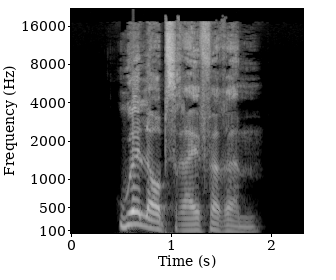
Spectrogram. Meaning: strong dative masculine/neuter singular comparative degree of urlaubsreif
- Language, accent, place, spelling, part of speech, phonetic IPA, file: German, Germany, Berlin, urlaubsreiferem, adjective, [ˈuːɐ̯laʊ̯psˌʁaɪ̯fəʁəm], De-urlaubsreiferem.ogg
